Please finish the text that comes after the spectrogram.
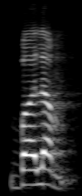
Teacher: पहला चरण ब और ल पूरे पूरे अक्षर दोनों में अमिक्स करेंगे। ब ल शब्द पूरा होने के बाद अनुस्वार आधा म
